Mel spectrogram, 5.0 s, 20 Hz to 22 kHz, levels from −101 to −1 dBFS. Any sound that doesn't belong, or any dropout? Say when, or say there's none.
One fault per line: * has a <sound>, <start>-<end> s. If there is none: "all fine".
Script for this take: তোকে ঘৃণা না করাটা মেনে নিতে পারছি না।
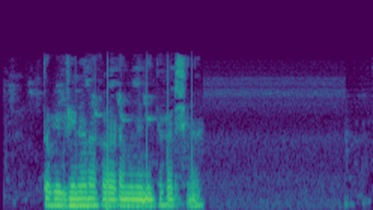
all fine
